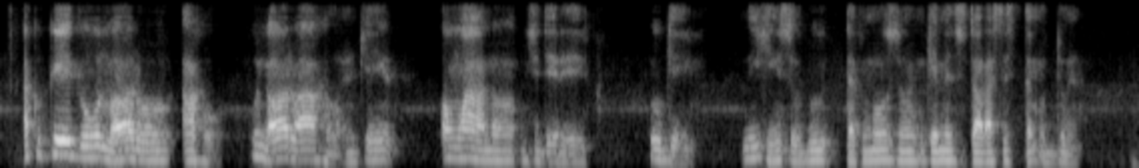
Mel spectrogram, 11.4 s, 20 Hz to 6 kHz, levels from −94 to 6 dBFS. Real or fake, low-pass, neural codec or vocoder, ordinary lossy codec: fake; 5.4 kHz; codec, 16 kHz, 1.1 kbps, Voila-Tokenizer; none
